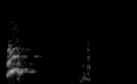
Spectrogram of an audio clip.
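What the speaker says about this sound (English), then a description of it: "you keep pestering that dog over there" A dog gives one sharp bark followed by a fainter, shorter yip, both somewhat distant, with silence between them.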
